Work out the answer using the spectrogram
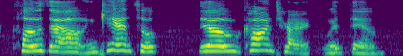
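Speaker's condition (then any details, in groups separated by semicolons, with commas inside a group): Throat cancer radiation damage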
